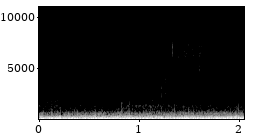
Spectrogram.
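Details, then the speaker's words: 2018 Ford F150 4WD, slow driving: steady low roar with no rhythm, sounding just like a bad wheel bearing; caused by a failing integrated wheel end (IWE). The noise disappears when shifted into four-wheel drive. Wheel bearings were previously replaced wrongly for the same noise. "now you can really hear it roaring how loud it is sounds just like a bad wheel bearing"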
